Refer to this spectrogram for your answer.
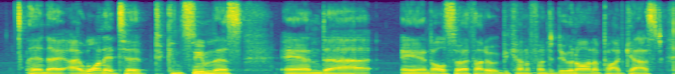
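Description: A man talks at a moderate pace in a raspy, fairly low voice with a fairly bright tone. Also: ordinary pitch variation.

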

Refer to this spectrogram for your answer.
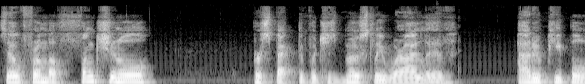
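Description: Against a quiet background, a man with a fairly high pitch speaks in a dark, mellow, somewhat breathy tone with lively intonation. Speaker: psychologist. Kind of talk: interview.

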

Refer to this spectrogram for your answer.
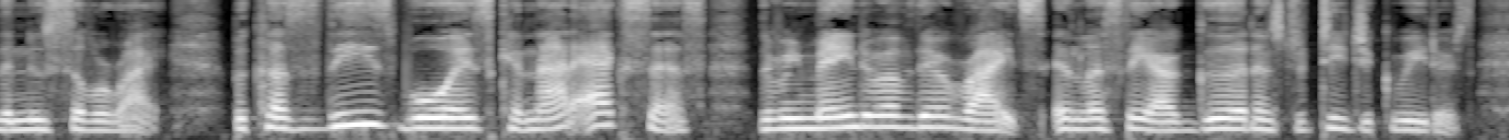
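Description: This is an ordinary speaking voice, and it keeps to a moderate pace. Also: woman. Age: 60s. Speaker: reading expert and consultant. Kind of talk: conference interview. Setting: live at conference.

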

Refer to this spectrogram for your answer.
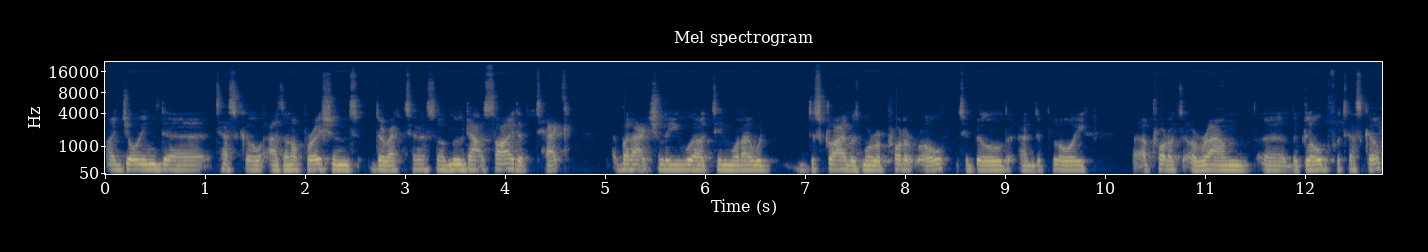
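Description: An English accent from a man at medium pitch, moderate pace, and monotone, flat intonation. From England. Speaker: tech executive. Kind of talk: interview. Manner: hesitant, repeats words.

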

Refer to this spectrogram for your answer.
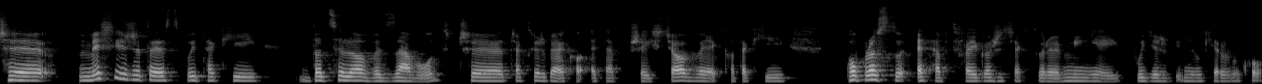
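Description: A woman speaks in a plain, everyday voice, fairly low in pitch. Her pace is fairly slow, with ordinary pitch variation. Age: 20s. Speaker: podcast host. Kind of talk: interview; scripted intro.

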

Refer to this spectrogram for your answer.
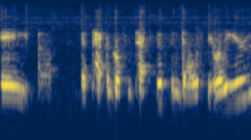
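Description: Someone with an American accent speaks at a very slow pace over noticeable background noise. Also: woman. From US Northeast (Long Island, New York). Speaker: actress. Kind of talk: interview.

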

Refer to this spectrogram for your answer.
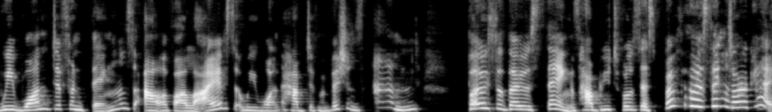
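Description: A woman's raised, projected voice, high-pitched, bright and sharp, with very wide pitch swings at a fairly quick pace, dry and close with no echo. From England, Nottingham. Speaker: entrepreneur, former chiropractor. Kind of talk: interview.

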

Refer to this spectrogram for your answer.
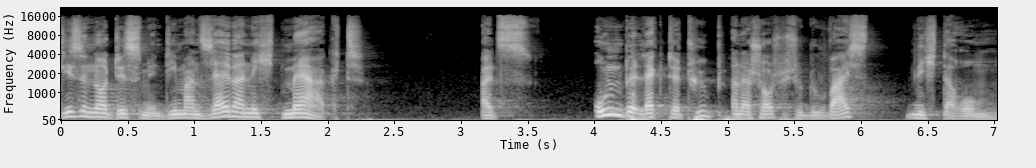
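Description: The speaker is a man with a northern German accent. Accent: northern German colouring. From northern Germany, Rostock. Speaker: stage actor. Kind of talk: casual conversation; reading aloud.

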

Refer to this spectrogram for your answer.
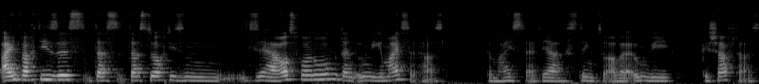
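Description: A woman with an unremarkable speaking voice speaks at a moderate pace with ordinary pitch variation. Her loudness swings widely. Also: medium pitch for a woman. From Mecklenburg-Vorpommern, Germany (Parchim/Schwerin). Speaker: sports psychologist and former volleyball player. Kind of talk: casual chat.

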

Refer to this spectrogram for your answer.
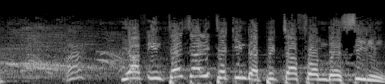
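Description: A man with an extremely high voice speaks at a moderate pace in an animated tone, his pitch swinging very widely, with crowd noise behind him. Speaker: preacher. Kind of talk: sermon. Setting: church with congregation. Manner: animated, humorous, call-and-response with the congregation.

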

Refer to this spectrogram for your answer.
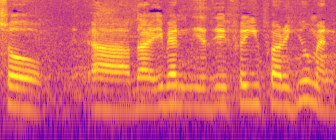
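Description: A man with a Bengali accent speaks at a high pitch with fairly even intonation. Noticeable background noise runs behind him. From Bangladesh. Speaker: advertising creative director. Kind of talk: interview. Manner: halting.

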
